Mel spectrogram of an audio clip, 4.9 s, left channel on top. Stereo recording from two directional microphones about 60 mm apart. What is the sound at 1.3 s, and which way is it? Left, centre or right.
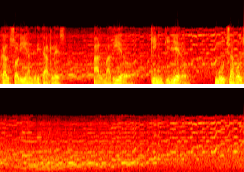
Music, right.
